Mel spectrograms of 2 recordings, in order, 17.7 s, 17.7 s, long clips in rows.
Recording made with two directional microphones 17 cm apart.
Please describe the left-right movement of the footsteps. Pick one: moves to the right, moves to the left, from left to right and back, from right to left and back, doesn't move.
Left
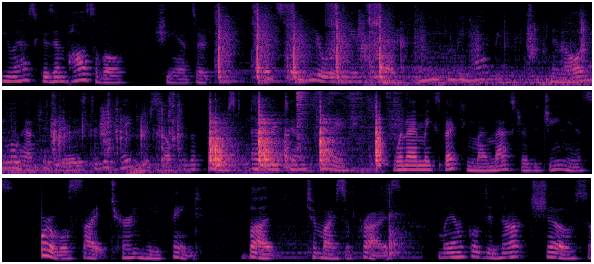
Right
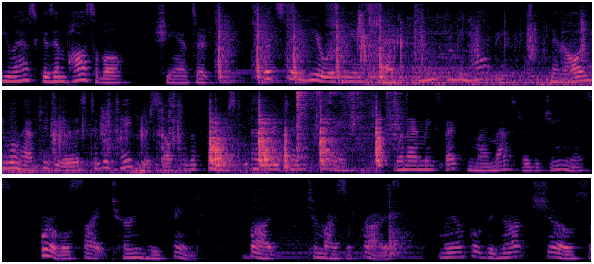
from right to left and back.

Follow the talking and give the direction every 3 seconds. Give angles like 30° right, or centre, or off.
20° right, 20° right, 10° right, 50° left, 70° left, 70° left.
